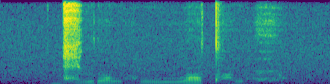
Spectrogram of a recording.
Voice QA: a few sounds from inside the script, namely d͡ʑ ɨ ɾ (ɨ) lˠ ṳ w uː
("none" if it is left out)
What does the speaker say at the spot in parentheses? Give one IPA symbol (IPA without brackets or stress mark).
ɨ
